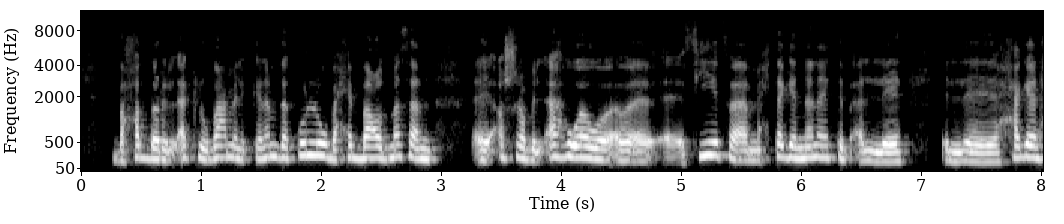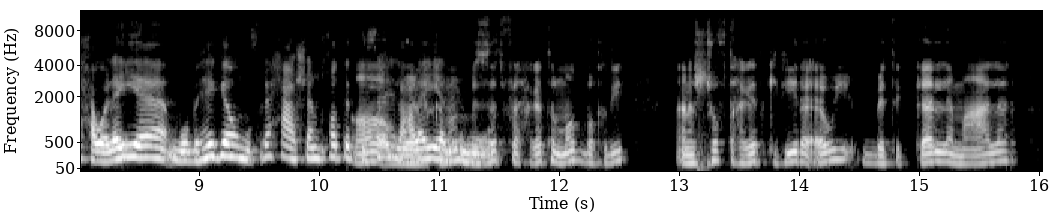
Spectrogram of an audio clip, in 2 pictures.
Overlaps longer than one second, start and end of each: 10.3-11.5

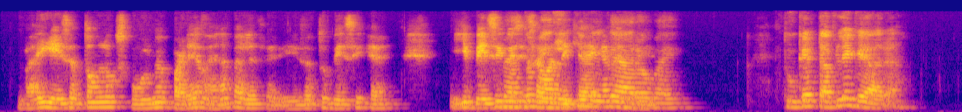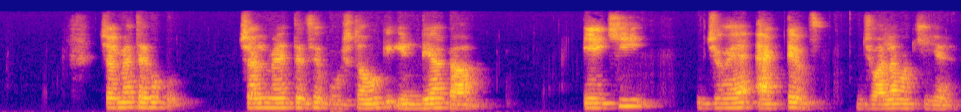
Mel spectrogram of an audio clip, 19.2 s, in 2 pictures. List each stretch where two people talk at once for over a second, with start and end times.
5.0-6.5

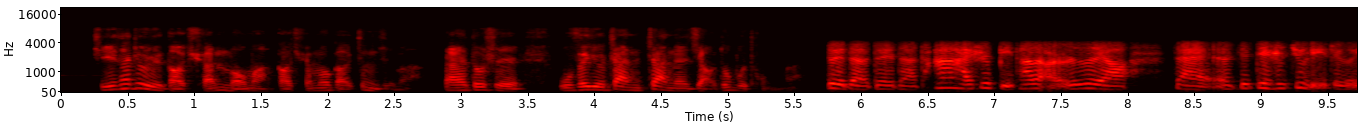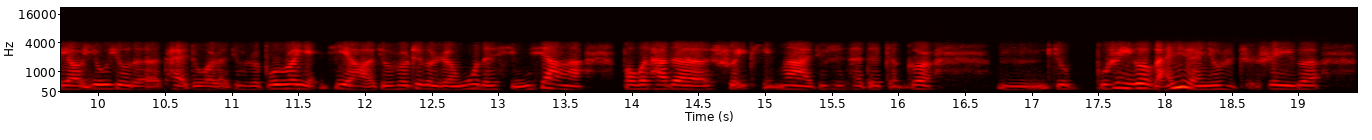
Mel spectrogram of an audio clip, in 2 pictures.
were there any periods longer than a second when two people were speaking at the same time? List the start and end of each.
none

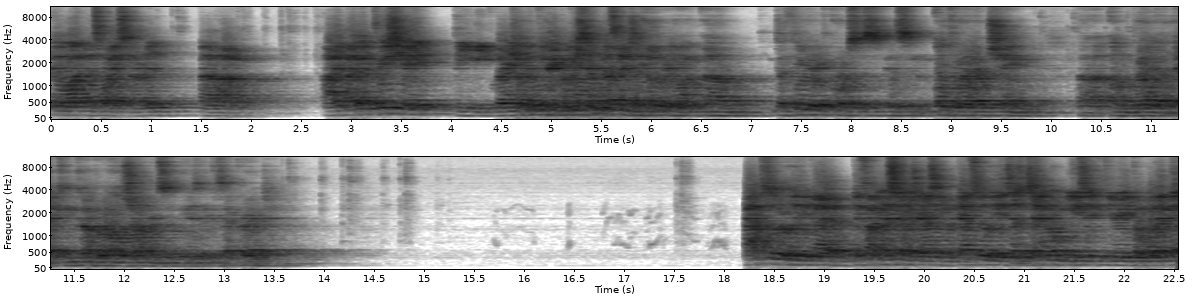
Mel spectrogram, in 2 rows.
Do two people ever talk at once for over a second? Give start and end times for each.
4.6-6.4

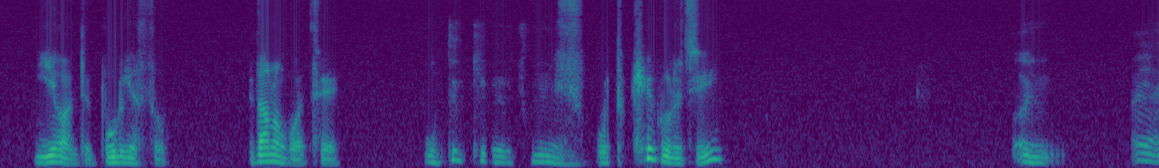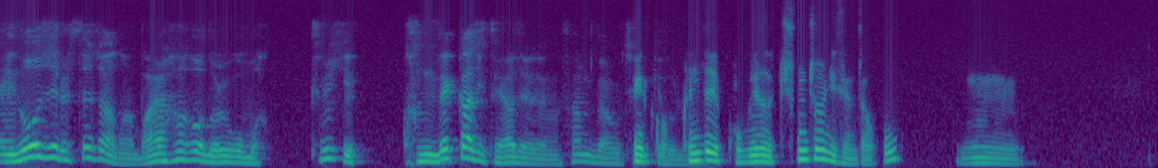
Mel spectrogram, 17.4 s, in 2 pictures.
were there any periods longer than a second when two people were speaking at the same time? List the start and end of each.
none

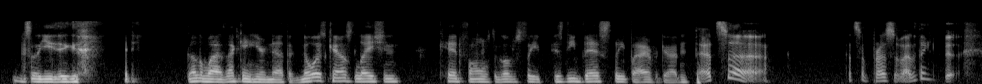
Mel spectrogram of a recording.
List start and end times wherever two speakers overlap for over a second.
none

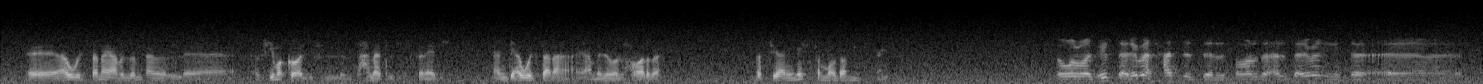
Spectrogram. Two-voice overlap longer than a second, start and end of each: none

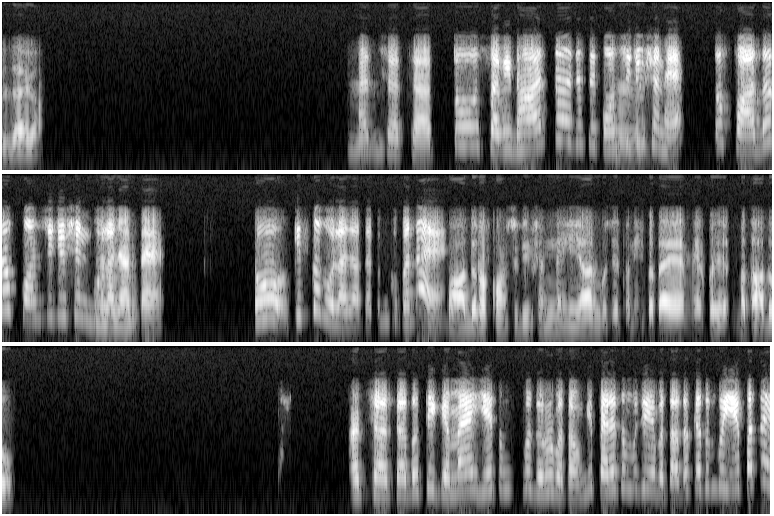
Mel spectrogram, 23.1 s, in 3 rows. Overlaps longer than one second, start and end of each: none

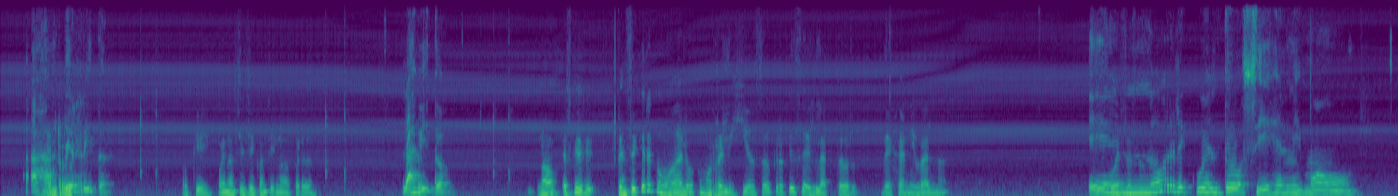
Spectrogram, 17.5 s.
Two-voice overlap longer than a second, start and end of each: none

